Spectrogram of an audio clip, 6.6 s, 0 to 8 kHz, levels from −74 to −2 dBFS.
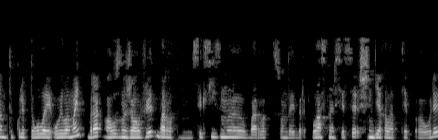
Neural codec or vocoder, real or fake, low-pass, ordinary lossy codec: none; real; 7.2 kHz; MP3, 24 kbps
